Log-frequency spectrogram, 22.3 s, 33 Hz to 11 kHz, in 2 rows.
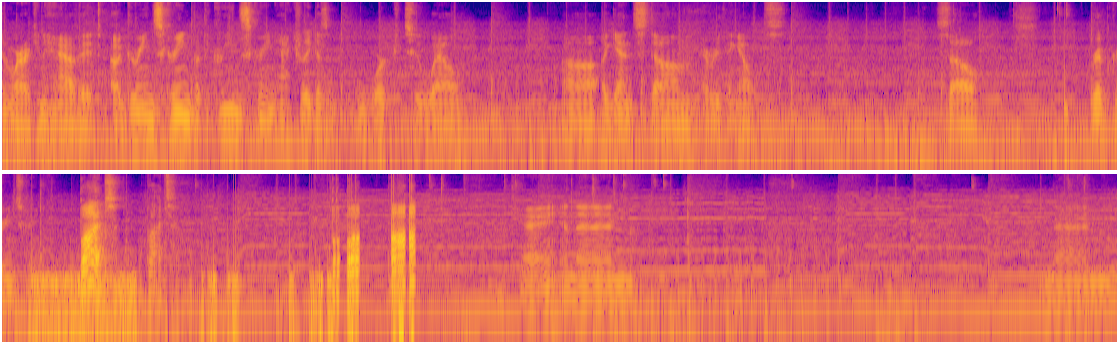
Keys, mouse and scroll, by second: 10.6 click, 11.4 space, 13.1-15.4 drag, 16.2 right click, 17.3 shift+right click, 19.0-20.9 drag, 21.8-22.3 drag.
